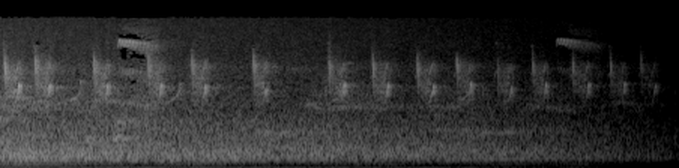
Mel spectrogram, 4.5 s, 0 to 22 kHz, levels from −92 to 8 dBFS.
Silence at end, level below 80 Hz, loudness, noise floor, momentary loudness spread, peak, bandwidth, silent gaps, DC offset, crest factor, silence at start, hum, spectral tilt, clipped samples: 0.35 s; -88 dBFS; -39 LUFS; -64 dBFS; 19 LU; -20 dBFS; 14 kHz; none; under 0.1%; 22 dB; 0 s; none; -0.5 dB/octave; under 0.1%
